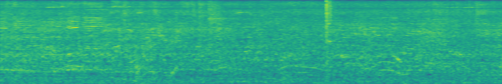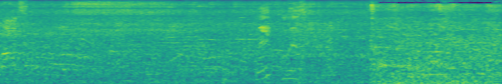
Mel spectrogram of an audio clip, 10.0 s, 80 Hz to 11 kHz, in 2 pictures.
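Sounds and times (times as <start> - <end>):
arcade game sounds rumbling: 0.0 - 10.0.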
